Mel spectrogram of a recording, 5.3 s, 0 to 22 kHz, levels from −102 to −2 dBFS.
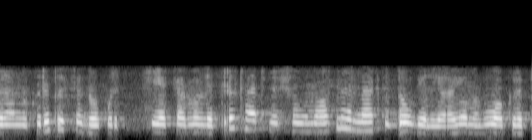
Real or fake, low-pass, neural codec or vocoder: fake; 3.6 kHz; codec, 44.1 kHz, 2.6 kbps, SNAC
